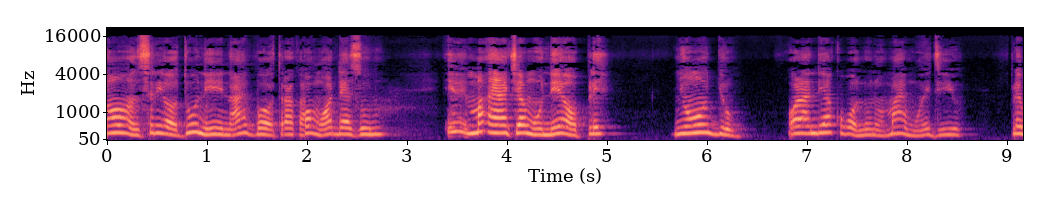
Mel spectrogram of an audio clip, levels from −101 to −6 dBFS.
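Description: A speech recording in which, between 1.94 and 1.99 s, the sound abruptly jumps forward with a short blip, so the speech does not continue smoothly from what came just before. This is a stream segment skipped: the delivery was most likely split into segments, one segment failed to arrive or decode, and the player carried on with the next one, closing the gap with only a brief discontinuity in place of the missing stretch.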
